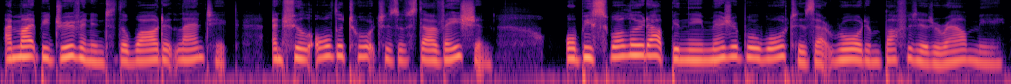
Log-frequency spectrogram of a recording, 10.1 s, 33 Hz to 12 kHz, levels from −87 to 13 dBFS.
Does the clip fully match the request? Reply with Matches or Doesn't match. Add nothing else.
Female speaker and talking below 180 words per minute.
Matches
